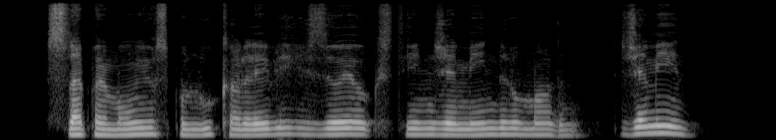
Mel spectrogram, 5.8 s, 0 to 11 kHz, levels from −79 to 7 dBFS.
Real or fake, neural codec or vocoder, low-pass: fake; codec, 16 kHz in and 24 kHz out, 0.4 kbps, LongCat-Audio-Codec, two codebook decoder; 9.9 kHz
